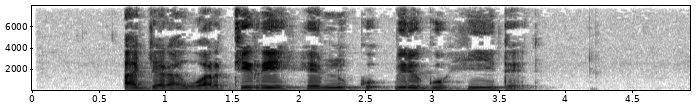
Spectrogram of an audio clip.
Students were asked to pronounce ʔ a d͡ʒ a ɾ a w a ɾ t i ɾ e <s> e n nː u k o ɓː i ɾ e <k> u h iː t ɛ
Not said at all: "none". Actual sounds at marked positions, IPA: h, ɡ

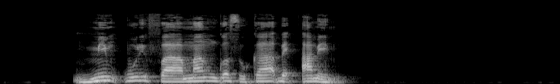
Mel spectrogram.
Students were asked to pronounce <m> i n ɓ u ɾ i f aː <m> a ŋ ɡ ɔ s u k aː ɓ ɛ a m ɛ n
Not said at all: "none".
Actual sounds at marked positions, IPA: m, m

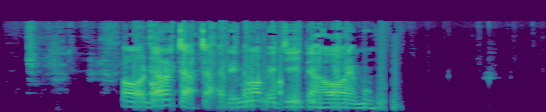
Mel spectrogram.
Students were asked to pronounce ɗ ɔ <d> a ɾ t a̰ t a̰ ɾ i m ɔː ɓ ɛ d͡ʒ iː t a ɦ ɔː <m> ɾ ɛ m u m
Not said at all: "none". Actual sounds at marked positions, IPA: d, none

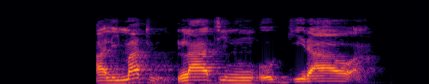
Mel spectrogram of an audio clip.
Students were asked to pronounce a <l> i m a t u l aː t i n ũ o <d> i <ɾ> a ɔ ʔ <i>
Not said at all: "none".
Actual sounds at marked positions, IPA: l, ɡ, ɾ, a

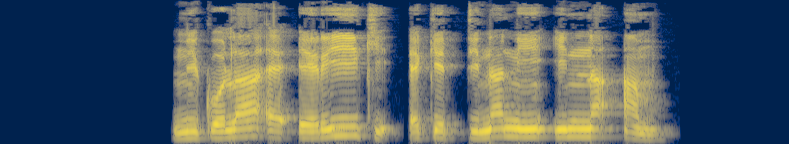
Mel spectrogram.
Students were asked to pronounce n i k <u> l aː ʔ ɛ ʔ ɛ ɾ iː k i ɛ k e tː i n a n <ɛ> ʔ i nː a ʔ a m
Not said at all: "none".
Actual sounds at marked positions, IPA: ɔ, i

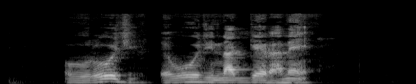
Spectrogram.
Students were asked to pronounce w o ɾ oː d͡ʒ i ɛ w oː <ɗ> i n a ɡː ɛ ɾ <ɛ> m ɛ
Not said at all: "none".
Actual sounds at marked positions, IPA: d, a

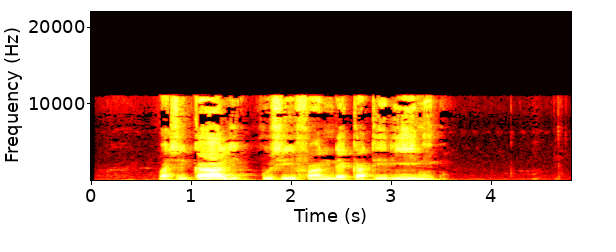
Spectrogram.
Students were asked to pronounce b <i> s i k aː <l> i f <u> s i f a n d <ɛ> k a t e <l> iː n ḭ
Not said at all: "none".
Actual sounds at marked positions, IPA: a, l, u, ɛ, ɾ

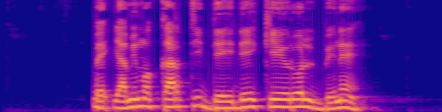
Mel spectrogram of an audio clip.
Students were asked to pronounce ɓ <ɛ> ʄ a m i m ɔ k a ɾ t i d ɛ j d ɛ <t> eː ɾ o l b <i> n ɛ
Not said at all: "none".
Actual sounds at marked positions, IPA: ɛ, k, ɛ

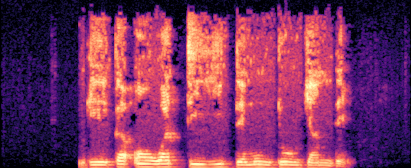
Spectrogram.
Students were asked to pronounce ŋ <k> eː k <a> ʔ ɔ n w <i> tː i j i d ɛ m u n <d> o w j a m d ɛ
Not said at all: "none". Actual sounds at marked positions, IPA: ɡ, a, a, d

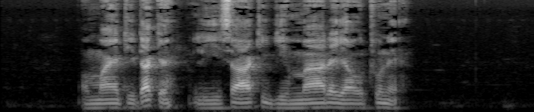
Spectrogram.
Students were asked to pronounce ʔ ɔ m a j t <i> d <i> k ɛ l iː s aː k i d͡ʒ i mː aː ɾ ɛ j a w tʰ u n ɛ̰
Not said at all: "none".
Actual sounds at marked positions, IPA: i, a

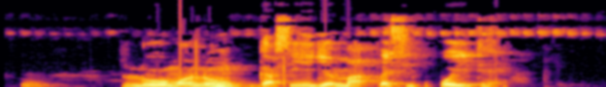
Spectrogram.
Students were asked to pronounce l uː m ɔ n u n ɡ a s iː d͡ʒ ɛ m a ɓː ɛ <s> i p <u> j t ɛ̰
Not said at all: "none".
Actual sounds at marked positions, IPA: s, o

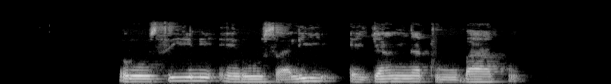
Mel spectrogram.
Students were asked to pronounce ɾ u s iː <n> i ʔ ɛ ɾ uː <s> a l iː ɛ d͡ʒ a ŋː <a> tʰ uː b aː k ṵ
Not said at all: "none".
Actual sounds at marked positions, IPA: n, s, a

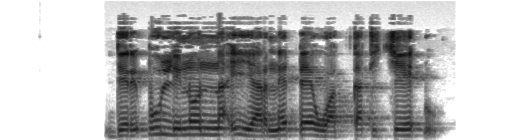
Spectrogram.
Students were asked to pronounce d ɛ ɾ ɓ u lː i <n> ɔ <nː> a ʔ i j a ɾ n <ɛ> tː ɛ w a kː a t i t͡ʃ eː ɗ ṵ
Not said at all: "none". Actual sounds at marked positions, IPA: n, nː, ɛ

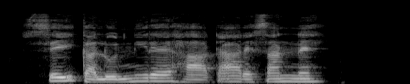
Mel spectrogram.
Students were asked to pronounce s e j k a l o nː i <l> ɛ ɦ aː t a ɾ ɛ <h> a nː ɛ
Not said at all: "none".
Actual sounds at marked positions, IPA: ɾ, s

